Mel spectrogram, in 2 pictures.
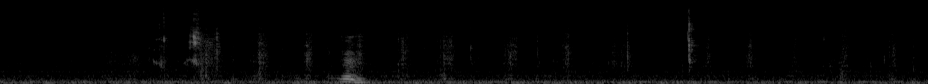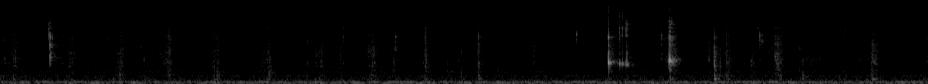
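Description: Close-miked chewing and crunching of raw celery and carrot sticks, with a steady run of small wet mouth clicks and a few louder bites about two, three and a half, and fifteen seconds in.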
